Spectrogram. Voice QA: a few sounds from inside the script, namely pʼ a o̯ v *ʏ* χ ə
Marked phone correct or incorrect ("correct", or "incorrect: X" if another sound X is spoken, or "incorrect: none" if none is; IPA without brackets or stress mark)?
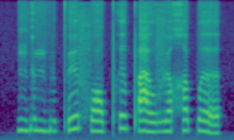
correct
